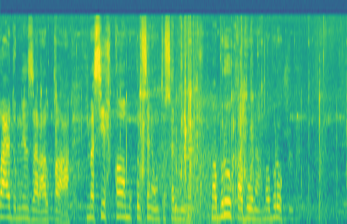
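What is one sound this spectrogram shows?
An elderly man speaks calmly into a microphone in a large echoing hall.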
